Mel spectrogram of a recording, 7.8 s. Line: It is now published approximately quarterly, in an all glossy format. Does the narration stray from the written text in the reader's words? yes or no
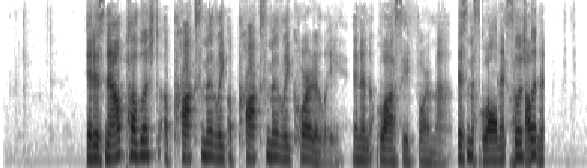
yes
